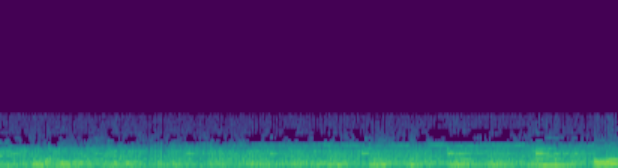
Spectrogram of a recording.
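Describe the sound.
A busy train station: a steady rumble of rail noise with a dense murmur of crowd chatter throughout, continuous and fairly loud, with indistinct voices mixed into the background.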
